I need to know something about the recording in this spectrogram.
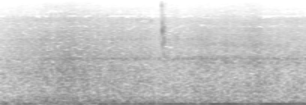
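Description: Steady outdoor street ambience in Reinickendorf, Berlin, with a low rumble of passing cars and a broad wash of road noise, fairly constant and moderately loud, with no voices.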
